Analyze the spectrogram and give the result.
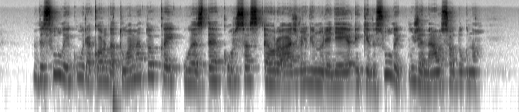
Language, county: Lithuanian, Vilnius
